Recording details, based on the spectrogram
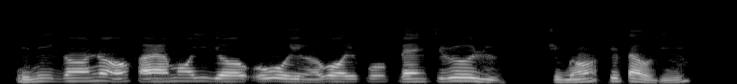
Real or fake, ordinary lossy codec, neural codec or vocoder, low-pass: real; none; none; 5.4 kHz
